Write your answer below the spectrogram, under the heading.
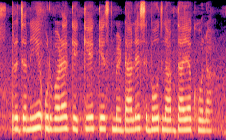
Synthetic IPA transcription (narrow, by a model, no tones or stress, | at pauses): ɾəd͡ʒənijeʔʊɽwəɽakekeːkeːst̪mẽɖaːlesebɐɦʊt̪laːb̚d̪aːjəkɦoːlaː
